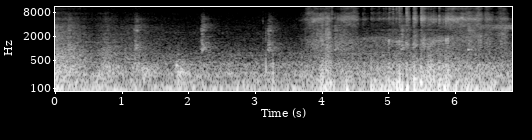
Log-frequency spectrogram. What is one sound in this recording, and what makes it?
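A man breathes slowly and quietly.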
